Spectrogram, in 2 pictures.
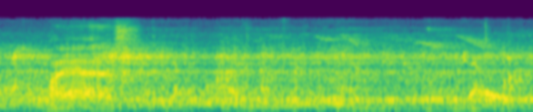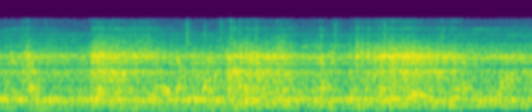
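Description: Short cartoonish sound effects chirp and pop.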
